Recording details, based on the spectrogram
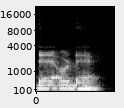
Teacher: तो द्विगुण या उच्छिप्त व्यंजन का मतलब होता है कि इनका उच्चारण करते समय जो हमारी जीभ की जो नोक है या जीभ का जो अगला हिस्सा है वो झटके से नीचे गिरता है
